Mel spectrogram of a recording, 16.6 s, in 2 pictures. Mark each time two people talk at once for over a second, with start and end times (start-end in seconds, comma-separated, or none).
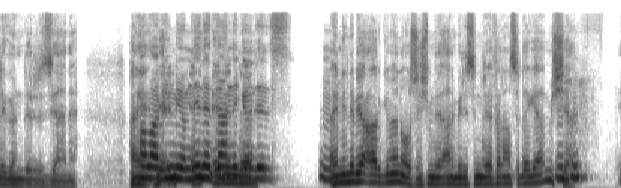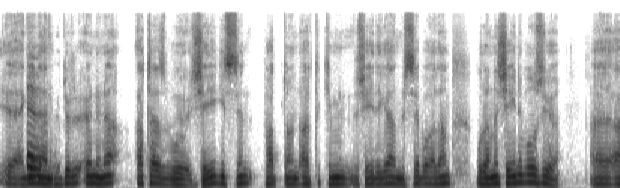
1.9-3.5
